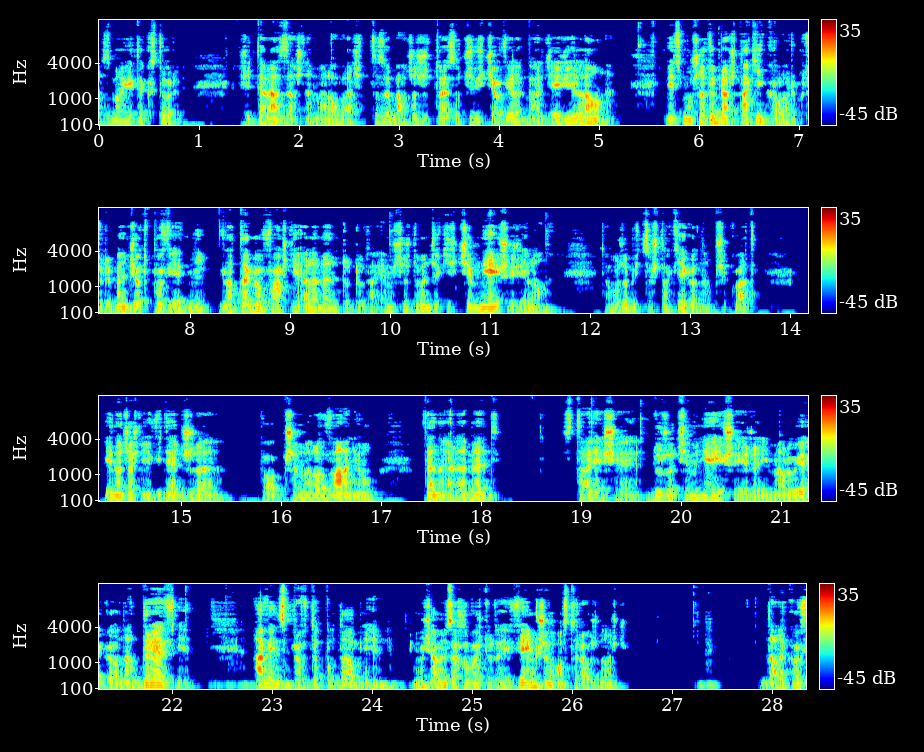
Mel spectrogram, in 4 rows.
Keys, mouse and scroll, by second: 2.2-5.9 drag, 7.3 ctrl+z, 10.3-11.5 drag, 11.9-19.3 drag, 19.8-22.3 drag, 23.4 ctrl+z, 24.0 ctrl+z, 25.3 middle click, 26.3-27.7 shift+drag.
